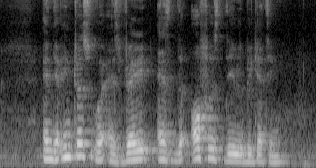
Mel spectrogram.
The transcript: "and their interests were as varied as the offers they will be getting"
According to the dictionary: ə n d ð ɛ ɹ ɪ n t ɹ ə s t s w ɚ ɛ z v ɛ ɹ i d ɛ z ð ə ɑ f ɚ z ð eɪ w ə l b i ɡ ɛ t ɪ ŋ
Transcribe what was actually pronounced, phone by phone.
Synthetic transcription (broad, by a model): ə n d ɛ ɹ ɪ n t ɹ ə s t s w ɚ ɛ s v ɛ ɹ i d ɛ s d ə ɑ f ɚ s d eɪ w ə l b i ɡ ɛ t ɪ ŋ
